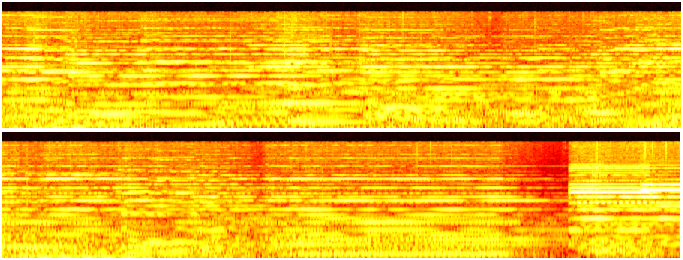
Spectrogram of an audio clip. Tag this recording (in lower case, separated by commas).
musical instrument, music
